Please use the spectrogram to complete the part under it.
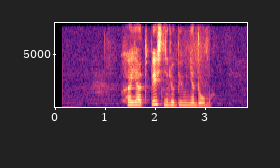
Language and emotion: Russian, neutral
